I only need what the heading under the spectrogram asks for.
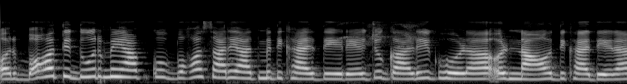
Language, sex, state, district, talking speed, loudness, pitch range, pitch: Hindi, female, Punjab, Kapurthala, 210 wpm, -17 LUFS, 255-315 Hz, 270 Hz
